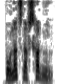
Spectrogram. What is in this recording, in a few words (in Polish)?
vhf ne, pl google male; sr0wx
